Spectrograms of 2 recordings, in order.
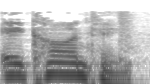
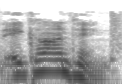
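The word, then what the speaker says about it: akonting: think about acorn drinking a ting. Mm-hmm. And that's how you pronounce it, acanting.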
